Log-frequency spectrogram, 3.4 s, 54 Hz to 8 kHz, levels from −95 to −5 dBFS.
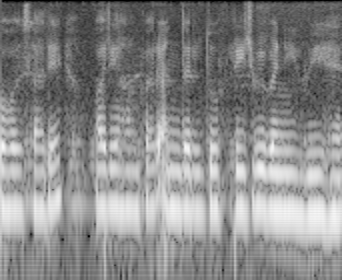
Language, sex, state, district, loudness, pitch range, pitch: Hindi, female, Bihar, Patna, -17 LUFS, 185-195 Hz, 190 Hz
